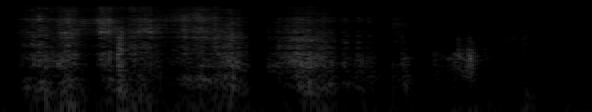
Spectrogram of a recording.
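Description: A sheet of paper being torn along the edge of a steel ruler: a drawn-out rip with a brief break about a second in.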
